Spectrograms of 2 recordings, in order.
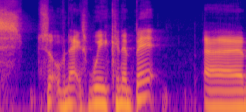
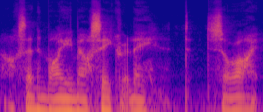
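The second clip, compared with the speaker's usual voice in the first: hushed, conspiratorial whisper; secretive whisper; 6 semitones lower, 12 dB quieter than usual. Pretend. Streamer confides a secret email deal, whispering.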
